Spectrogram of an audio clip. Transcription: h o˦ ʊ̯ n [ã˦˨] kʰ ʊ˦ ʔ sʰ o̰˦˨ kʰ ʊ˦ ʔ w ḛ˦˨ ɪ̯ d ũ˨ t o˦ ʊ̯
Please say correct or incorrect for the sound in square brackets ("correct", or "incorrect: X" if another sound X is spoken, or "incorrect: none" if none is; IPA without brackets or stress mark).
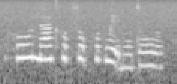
incorrect: ã˦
